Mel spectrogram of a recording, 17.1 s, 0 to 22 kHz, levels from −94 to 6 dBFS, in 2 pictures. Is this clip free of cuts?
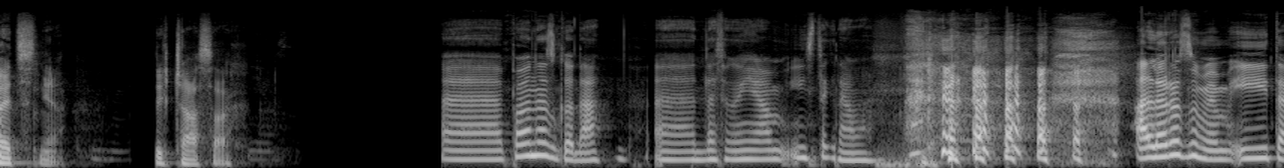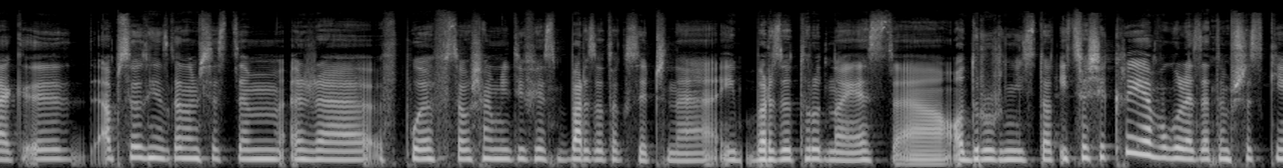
no; 2 cuts; at 13.5 s, 15.6 s

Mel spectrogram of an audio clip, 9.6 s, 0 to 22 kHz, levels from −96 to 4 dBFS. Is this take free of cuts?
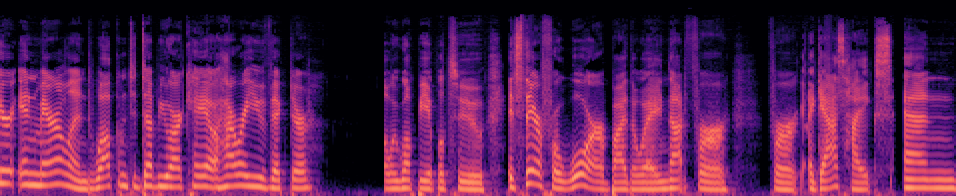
no; 1 cut; at 3.8 s

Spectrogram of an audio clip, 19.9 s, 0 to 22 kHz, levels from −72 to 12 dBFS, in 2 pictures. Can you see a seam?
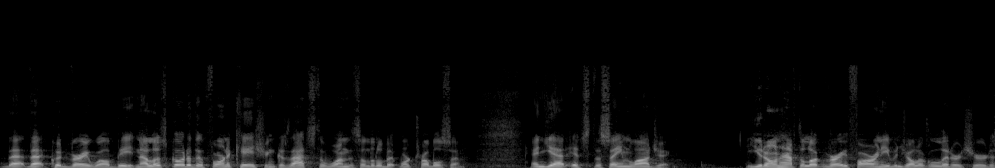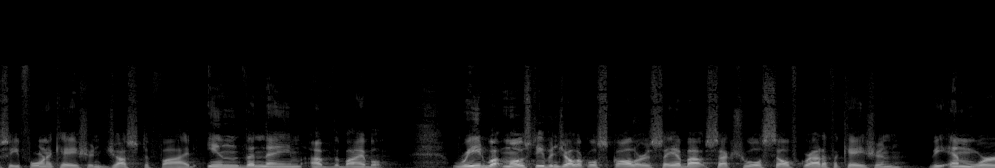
no; 0 cuts

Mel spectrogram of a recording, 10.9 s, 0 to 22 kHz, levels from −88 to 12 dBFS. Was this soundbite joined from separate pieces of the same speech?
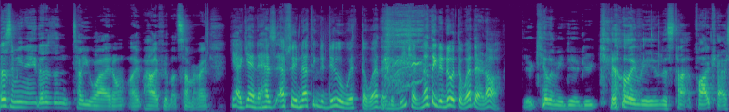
no; 0 cuts

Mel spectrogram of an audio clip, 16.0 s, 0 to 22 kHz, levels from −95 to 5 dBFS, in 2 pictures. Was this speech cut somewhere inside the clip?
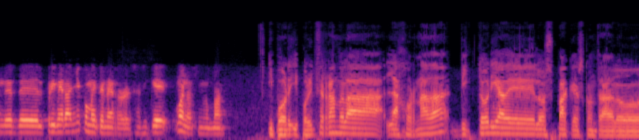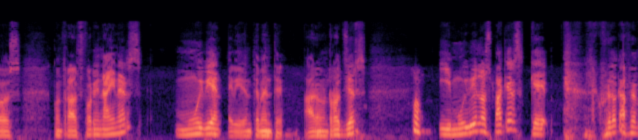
no; 0 cuts

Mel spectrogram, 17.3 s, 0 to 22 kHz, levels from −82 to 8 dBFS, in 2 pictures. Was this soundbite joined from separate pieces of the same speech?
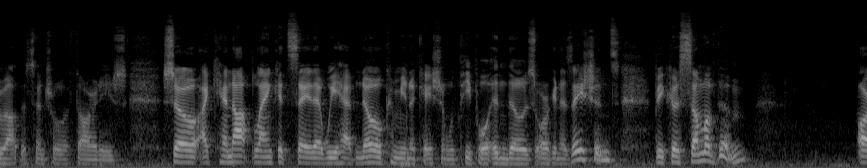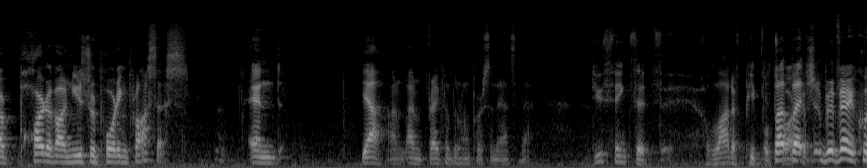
yes; 2 cuts; at 8.6 s, 11.2 s

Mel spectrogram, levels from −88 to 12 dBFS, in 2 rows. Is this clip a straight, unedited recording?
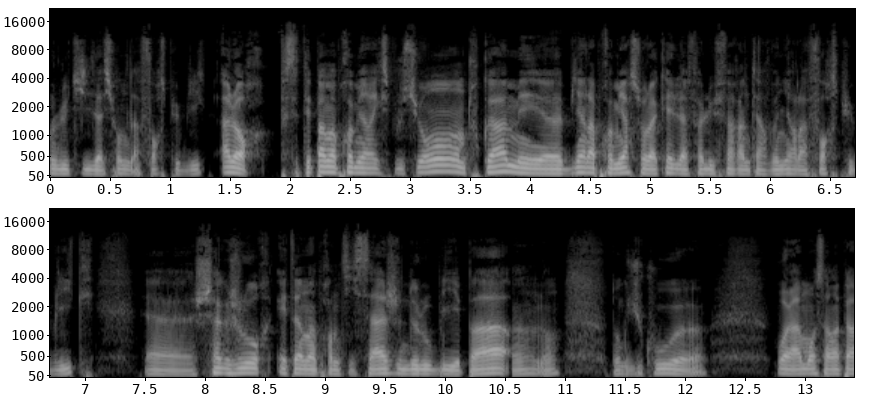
no; 2 cuts; at 1.3 s, 10.6 s

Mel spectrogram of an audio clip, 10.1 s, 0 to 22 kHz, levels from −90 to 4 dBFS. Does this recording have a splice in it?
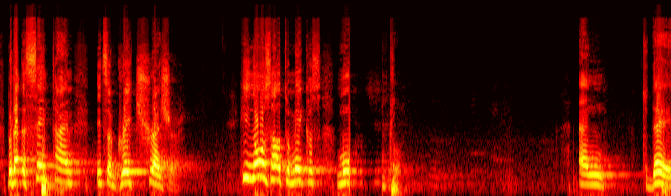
yes; 2 cuts; at 1.4 s, 3.4 s

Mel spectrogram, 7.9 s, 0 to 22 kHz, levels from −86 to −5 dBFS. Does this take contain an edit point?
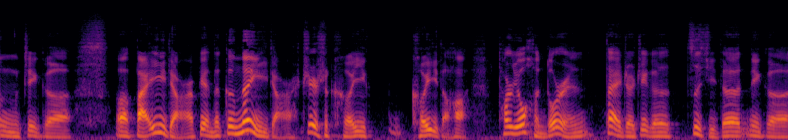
yes; 1 cut; at 4.9 s

